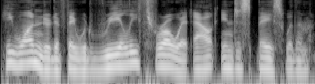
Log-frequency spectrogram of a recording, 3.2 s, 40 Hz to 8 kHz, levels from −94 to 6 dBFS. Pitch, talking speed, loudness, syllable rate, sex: 115 Hz, 245 wpm, -16 LUFS, 6.0 syllables/s, male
